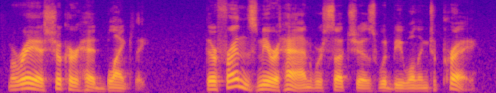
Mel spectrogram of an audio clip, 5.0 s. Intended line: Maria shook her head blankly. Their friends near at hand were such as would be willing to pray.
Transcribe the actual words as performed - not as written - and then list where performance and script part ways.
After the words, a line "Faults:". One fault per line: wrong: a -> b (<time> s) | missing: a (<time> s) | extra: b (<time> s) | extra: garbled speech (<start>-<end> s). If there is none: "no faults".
Maria shook her head blankly. Their friends near at hand were such as would be willing to pray.
Faults:
no faults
